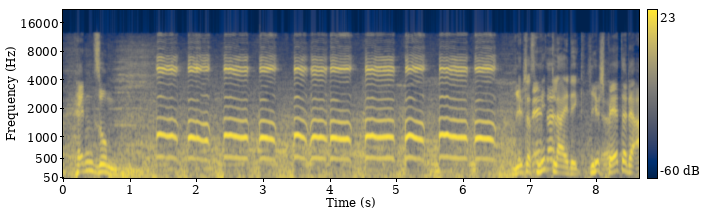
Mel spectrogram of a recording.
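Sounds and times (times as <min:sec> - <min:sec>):
speech: 0:00.2 - 0:01.1, 0:06.8 - 0:08.6
voice imitating a toucan's cry: 0:01.4 - 0:06.6.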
